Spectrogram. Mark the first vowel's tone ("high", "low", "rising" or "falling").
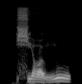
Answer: low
